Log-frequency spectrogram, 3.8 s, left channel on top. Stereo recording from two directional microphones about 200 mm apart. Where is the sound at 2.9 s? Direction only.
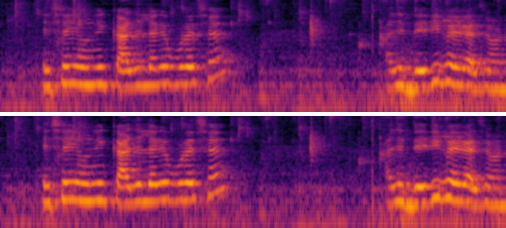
20° right (ahead or behind).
